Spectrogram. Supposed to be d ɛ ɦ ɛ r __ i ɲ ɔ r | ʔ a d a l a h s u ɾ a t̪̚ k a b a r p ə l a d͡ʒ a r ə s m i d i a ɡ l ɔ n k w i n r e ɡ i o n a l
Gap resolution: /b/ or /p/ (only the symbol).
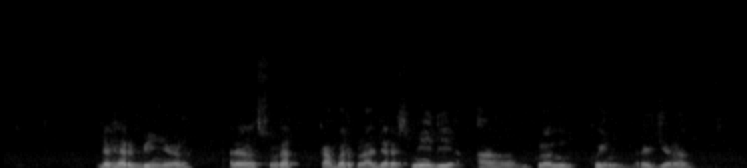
b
